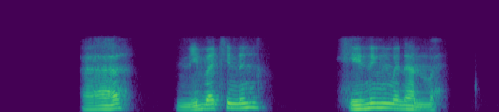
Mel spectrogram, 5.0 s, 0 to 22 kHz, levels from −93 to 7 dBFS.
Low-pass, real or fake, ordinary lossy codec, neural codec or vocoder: 5.4 kHz; fake; Opus, 16 kbps; codec, 16 kHz, 0.8 kbps, ZipCodec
